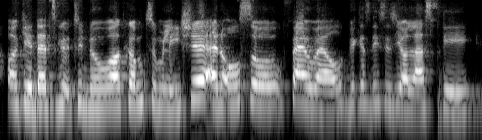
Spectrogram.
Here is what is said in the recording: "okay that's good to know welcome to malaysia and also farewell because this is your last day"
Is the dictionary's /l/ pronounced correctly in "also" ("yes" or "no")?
yes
